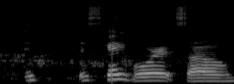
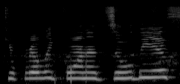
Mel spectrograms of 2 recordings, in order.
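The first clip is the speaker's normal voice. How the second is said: higher, softer imitation of a Minnesota accent; sister's Minnesota accent; 7 semitones higher, 6 dB quieter than usual. Imitating Joey's sister, in a Minnesota accent. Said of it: "The mom spoke like that".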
